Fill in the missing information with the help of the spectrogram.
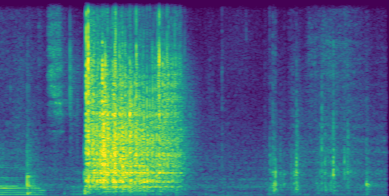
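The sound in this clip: Six-sided dice tumble across a table during a tabletop role-playing game: a dense clattering burst of about a second, then a few scattered light clicks as they settle.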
